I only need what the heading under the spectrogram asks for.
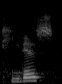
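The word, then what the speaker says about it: Tidus: now spend two decades arguing about whether it's pronounced Titus or tetus it seems what I can find that it should be tetus but I've said Titus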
